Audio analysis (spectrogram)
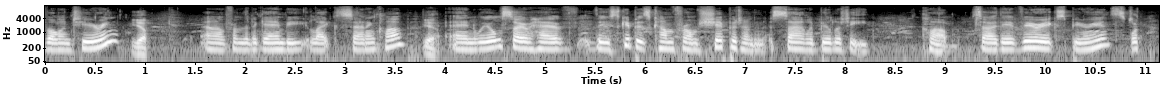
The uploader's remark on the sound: special outside broadcast live from the 2024 Nagambie On Water Festival with thanks to Go Nagambie from Lake Nagambie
